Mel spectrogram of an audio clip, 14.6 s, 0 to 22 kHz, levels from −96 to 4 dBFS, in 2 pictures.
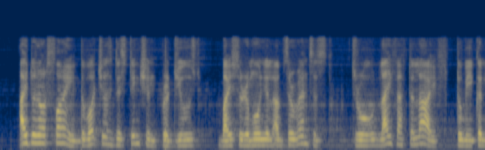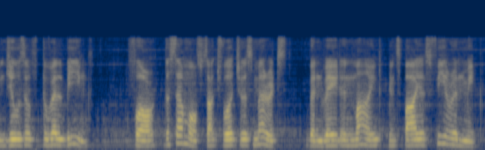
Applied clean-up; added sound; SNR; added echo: neural separator model SepFormer DNS4.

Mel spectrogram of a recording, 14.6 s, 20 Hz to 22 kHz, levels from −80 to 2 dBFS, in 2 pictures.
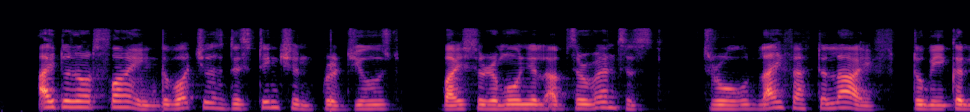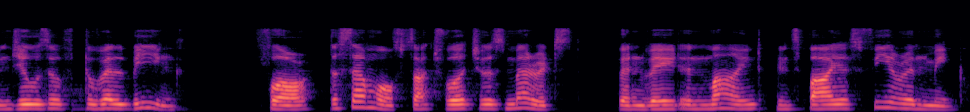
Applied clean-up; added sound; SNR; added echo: neural mask model DeepFilterNet 3.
